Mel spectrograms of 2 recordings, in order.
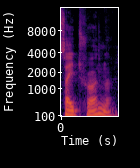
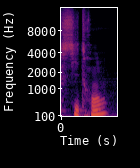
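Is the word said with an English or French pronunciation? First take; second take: English; French. First: The word is pronounced with an English accent. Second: The word is pronounced the French way. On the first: The speaker calls it right. "on prononce Citron" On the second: The speaker calls it wrong. "ceux qui n'ont pas l'accent anglais vont dire citron"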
